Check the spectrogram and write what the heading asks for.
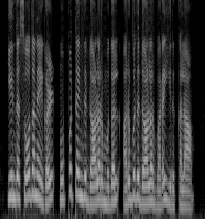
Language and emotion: Tamil, neutral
